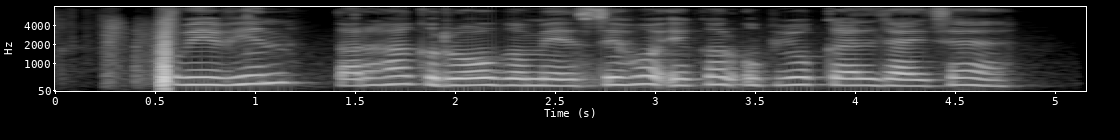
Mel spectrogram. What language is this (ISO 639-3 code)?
mai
